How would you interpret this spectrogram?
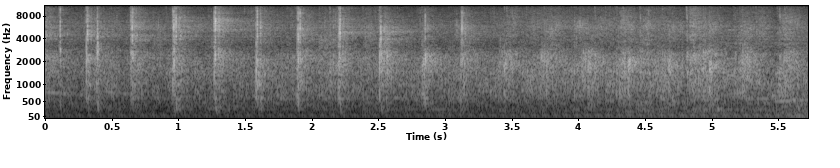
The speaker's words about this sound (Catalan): Un fort aplaudiment. Un fort aplaudiment.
